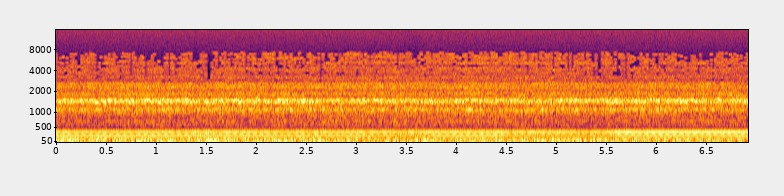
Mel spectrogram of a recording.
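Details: A constant engine-like drone with steady humming tones runs throughout, and no animal call breaks through.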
